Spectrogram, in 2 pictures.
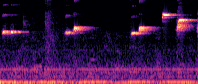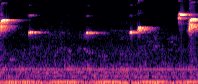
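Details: Captive goldfinch training audio: a European goldfinch gives rapid bright chirps and brief sliding whistles, some notes stacked in quick pairs, against a steady low hum.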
